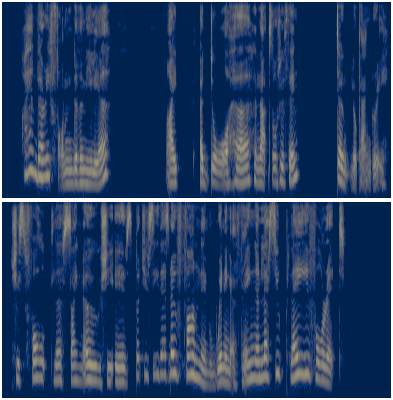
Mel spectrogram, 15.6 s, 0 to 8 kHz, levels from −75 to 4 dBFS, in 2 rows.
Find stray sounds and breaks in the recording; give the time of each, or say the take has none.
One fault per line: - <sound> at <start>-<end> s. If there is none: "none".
none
